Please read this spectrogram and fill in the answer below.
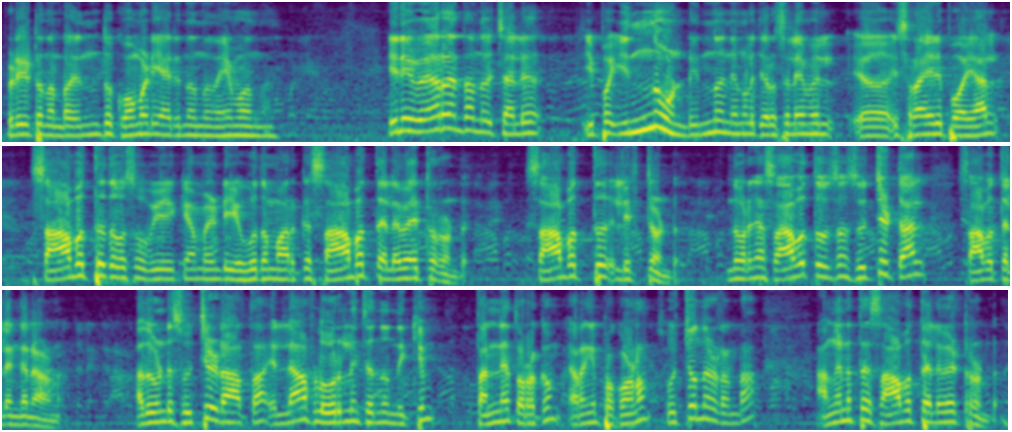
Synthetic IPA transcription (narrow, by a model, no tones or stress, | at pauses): ʋeɽijiʈːɨnuɳɖoenːd̪ɨko̞ːmeɽijaːjiɾunːue̞nːɨnijɐmɐmenːɨ | iniʋe̞ːreend̪aːnːɨʋet͡ɕːaːlɨ | ipːoːinːuuɳɖɨinːɨɲɐŋːɐɭd͡ʑe̞ɾuːsɐle̞ːmilisraːje̞ːlpo̞ːjaːl | saːbɐt̪ːɨd̪iʋɐsɐmubɐjoːɡikʲːaːnʋe̞ːɳɖijehuːðɐmaːrkɨsaːbɐt̪ːelɐʋe̞ːtːɐruɳɖɨ | saːbɐt̪ːɨliftuɳɖɨenːupɐrɐɲːaːlsaːbɐt̪ːɨd̪iʋɐs̬ɐms̬ut͡ɕːiʈːaːlsaːbɐt̪ːileŋɡɐnɐma̰ːɳɨ̰ | ɐðuɣo̞ɳɖɨsut͡ɕːiiɽaːt̪ːɐe̞lːaːfɭo̞ːrilumt͡ɕe̞nːunikʲːum | t̪ɐnːe̞t̪urɐkːumḭrɐŋːipːokːo̞ːɳɐmsut͡ɕːonːuʋiɽɐɳɖɐ | ɐ̰ŋːɐnɐt̪ːe̞saːbɐt̪ːelɐʋe̞ːʈːɐruɳɖɨ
